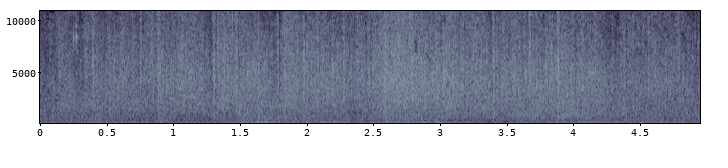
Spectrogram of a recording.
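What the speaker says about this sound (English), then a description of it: "Just fire your damn guns." Massed musket volleys from grenadier infantry in a Total War battle set in South America, a continuous dense crackle of gunfire with heavy booming bursts, steady and loud throughout with no speech.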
